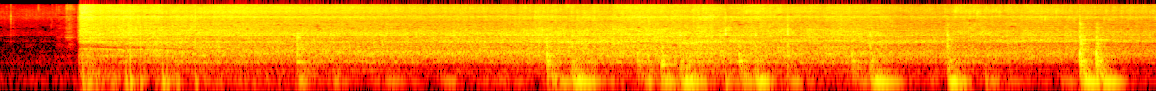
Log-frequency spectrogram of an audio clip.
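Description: Soaked raw rice and moong dal sizzling loudly in hot melted butter in a steel pressure cooker, the sizzle starting suddenly about a second in. A wooden spatula knocks and scrapes against the pan as it stirs.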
